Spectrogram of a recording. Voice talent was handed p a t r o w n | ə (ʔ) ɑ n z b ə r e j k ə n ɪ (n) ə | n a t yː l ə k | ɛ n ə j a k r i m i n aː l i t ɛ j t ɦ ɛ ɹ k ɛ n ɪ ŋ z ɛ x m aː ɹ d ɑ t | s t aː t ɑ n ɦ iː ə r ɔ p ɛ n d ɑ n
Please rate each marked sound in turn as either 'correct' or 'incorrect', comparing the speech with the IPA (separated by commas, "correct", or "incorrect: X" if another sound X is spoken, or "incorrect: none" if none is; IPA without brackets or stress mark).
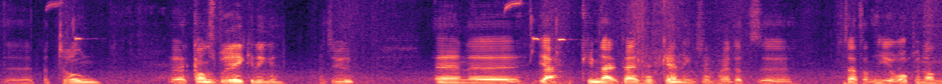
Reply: incorrect: k, incorrect: ŋ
